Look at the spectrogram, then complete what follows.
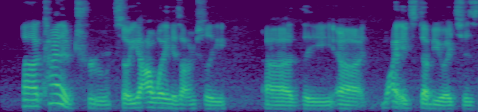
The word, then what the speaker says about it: Yahweh: And like I said, we don't know precisely the pronunciation, but we're fairly certain that Yahweh is correct.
